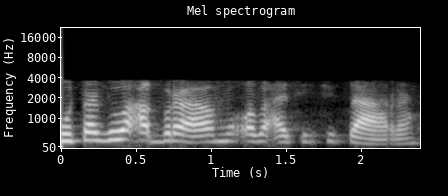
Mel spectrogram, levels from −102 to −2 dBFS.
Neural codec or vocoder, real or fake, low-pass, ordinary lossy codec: codec, 16 kHz, 2 kbps, FunCodec, trained on LibriTTS, 25 frames a second; fake; 3.6 kHz; AAC, 32 kbps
